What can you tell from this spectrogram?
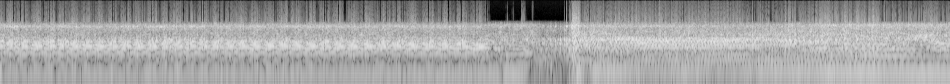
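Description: Steady engine drone sags and stumbles for a moment, then picks back up and climbs; hesitation under load, cause not evident.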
